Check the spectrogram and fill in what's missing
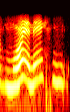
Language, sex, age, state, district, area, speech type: Assamese, female, 30-45, Assam, Tinsukia, urban, conversation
